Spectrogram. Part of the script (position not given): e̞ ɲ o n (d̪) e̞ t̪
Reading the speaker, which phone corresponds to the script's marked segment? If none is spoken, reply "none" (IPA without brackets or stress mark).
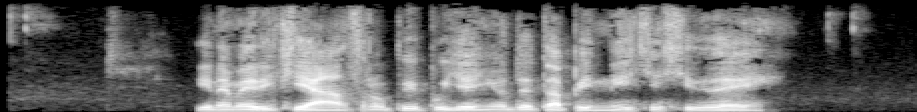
d̪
